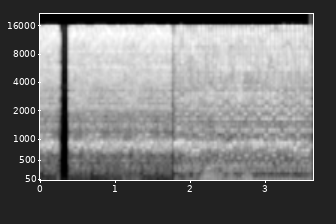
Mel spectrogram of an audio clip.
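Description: A prize wheel spins to decide the value of a scratch-card lottery ticket prize, with a dense, steady whir of rapid ticking clicks, loud and continuous, broken by a brief dropout near the start and a sharp knock partway through.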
